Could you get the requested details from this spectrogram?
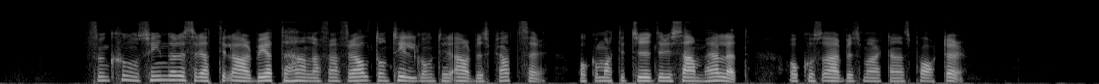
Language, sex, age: Swedish, male, 24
